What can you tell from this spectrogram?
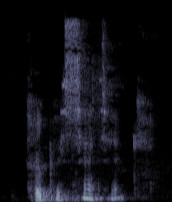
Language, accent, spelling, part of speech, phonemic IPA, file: English, Southern England, copacetic, adjective, /kəʊ.pəˈsɛt.ɪk/, LL-Q1860 (eng)-copacetic.wav
- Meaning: Fine, excellent, OK, in excellent order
